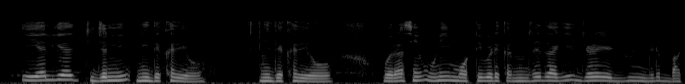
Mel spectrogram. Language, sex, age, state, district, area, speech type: Dogri, male, 18-30, Jammu and Kashmir, Reasi, rural, spontaneous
